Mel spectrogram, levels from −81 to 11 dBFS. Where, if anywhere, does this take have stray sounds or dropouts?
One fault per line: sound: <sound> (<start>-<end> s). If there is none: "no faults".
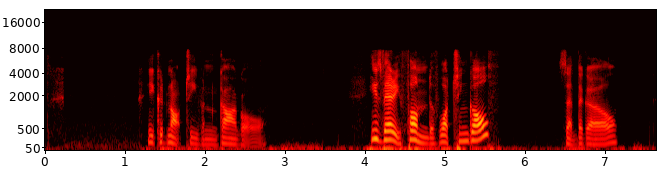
no faults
